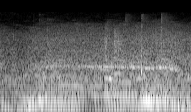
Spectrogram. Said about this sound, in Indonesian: oke ternyata ada motor masuk ya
